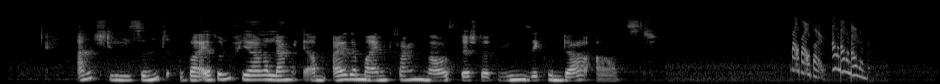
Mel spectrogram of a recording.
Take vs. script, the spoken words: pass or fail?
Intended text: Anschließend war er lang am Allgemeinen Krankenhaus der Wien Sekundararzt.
fail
